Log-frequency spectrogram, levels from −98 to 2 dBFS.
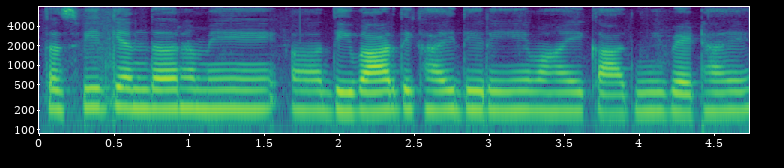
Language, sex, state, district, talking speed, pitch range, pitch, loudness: Hindi, female, Madhya Pradesh, Bhopal, 190 wpm, 190-210 Hz, 200 Hz, -19 LUFS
